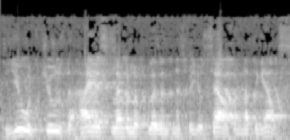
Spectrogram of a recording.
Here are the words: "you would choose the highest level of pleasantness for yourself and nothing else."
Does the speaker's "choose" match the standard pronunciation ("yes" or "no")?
yes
